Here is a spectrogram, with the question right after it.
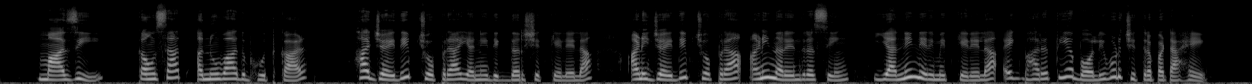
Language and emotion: Marathi, neutral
